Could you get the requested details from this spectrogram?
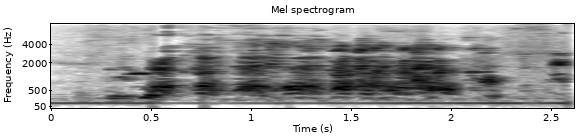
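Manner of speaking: breathy amused laugh; soft unvoiced chuckle. Real, not acted. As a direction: laugh at the washer's cheek. Laughing at the story.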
